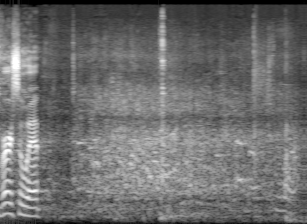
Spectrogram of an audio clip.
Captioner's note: laughter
